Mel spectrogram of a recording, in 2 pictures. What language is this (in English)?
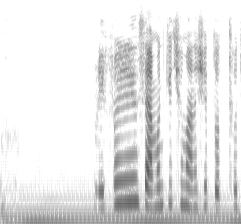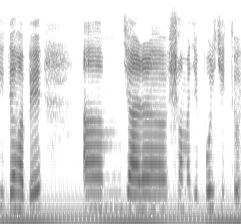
Bangla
